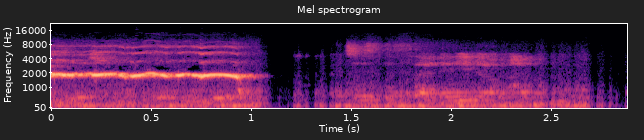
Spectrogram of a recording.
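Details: Pet Amazon parrot in a room giving one steady, pure whistled note lasting about a second, followed by faint soft chatter.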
